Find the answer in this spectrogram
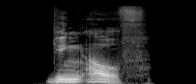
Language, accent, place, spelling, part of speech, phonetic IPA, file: German, Germany, Berlin, ging auf, verb, [ˌɡɪŋ ˈaʊ̯f], De-ging auf.ogg
- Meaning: first/third-person singular preterite of aufgehen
